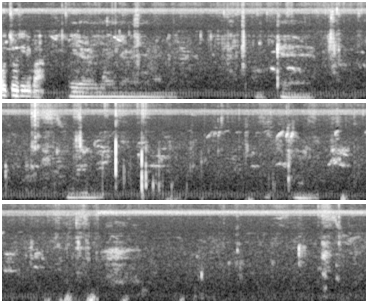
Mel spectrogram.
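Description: Grass stalks rustle as a man pulls them from wet ground.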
